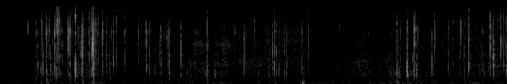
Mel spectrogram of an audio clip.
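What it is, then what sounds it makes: Plastic toy blister package. Fingertips of gloved hands press and crinkle a small, flat, colourful printed plastic toy blister package with a toy inside, lying on a textured mat. Dense, bright, crisp crackles and snaps come in quick bursts, ease into a brief quieter lull around the three-second mark, then pick up again.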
